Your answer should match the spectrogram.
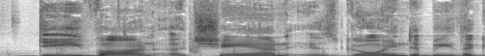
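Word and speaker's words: De'Von Achane: He said, well, now that I've done that, I'm going to ask the announcers to pronounce my name properly. Devon Achane. – Devon Achane. – His name is pronounced Devon Achane.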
